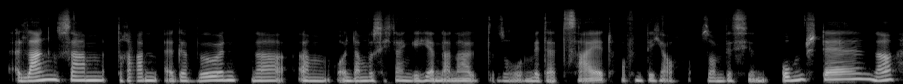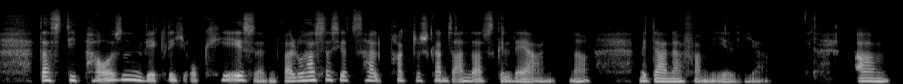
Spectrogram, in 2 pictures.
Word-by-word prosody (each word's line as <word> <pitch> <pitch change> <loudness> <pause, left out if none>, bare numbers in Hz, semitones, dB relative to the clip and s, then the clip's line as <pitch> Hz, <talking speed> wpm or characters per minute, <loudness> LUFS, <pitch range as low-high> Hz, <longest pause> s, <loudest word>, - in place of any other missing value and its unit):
langsam 190 +2 +5
dran 170 +2 -1 0.2
gewöhnt, 180 +4 +2
ne? 170 +1 0
Ähm, 165 -1 0
und 175 -4 -1
da 165 - 0
muss 170 -1 +1
sich 160 - -11
dein 180 -3 0
Gehirn 175 +1 +1
dann 85 - 0
halt 85 -1 -1
so 165 +1 -6
mit 160 -3 -2
der - - -2
Zeit - - 0
hoffentlich 185 0 -4
auch 160 -6 -8 0.2
so 155 - -5
'n 155 0 -2
bisschen 165 +2 -4
umstellen, 180 - +2
ne, 195 +3 +4 0.5
dass 190 -3 +3
die 185 - 0
Pausen 205 +1 +2
wirklich - - -2
okay 210 -1 +2
sind, 155 -5 -4
weil - - +3
du 175 +2 +3
hast 195 0 +4
das 205 -2 0
jetzt 190 -2 -3
halt 180 - -1
praktisch 175 -2 -2
ganz 80 -1 -1
anders 75 -1 -1
gelernt, 70 -2 -1
ne? 155 +2 -3 0.5
Mit 155 -3 -1
deiner 135 -2 +4
Familie. 130 - -5 0.9
Ähm 145 0 +3
170 Hz, 150 wpm, -26 LUFS, 150-190 Hz, 0.9 s, langsam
